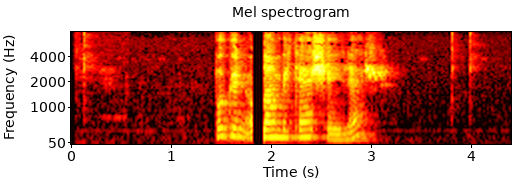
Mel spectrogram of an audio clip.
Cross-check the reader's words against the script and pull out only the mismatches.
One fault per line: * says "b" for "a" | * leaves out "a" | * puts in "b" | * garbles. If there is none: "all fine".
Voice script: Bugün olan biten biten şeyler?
* leaves out "biten"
